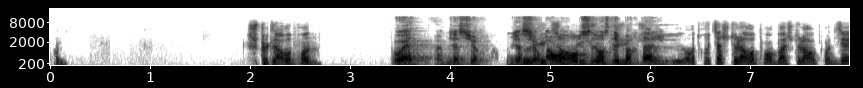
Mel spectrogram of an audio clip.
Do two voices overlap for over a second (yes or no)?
yes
